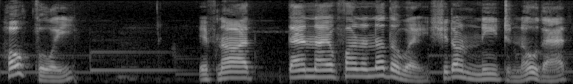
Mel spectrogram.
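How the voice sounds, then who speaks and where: A man doing a game playthrough, reading the narration aloud haltingly and adding his own asides. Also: a little high, very animated, a little mellow. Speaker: gaming video creator. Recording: music behind the voice.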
